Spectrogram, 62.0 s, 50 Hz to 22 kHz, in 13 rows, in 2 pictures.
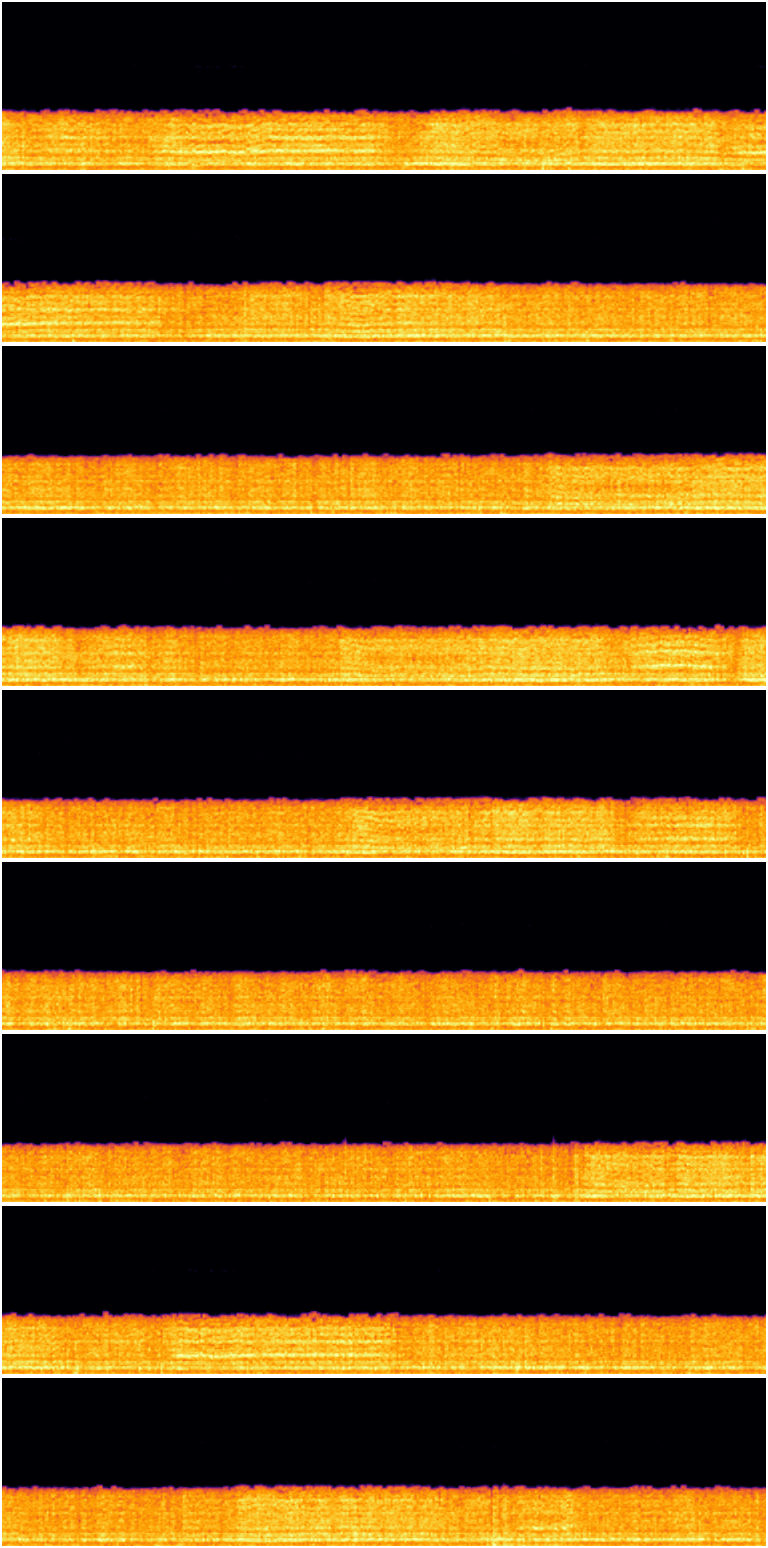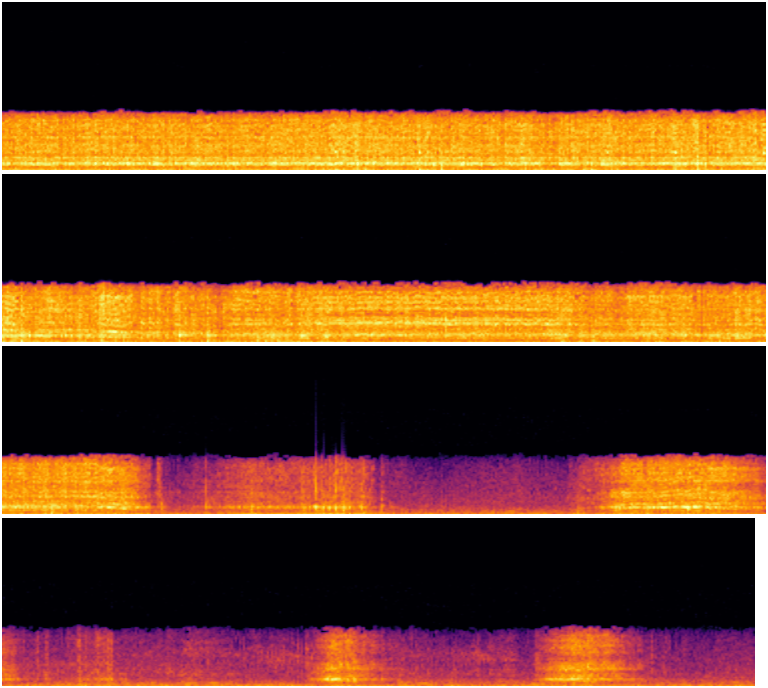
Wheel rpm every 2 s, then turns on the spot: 230, 220, 230, 230, 230, 230, 220, 230, 220, 230, 220, 230, 230, 240, 230, 230, 220, 230, 230, 230, 230, 230, 230, 230, 180, 160, 100, 10, 40, 0, 10.
54-56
